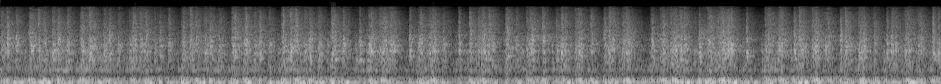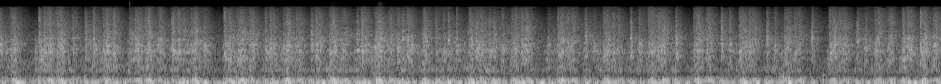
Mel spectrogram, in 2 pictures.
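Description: Deep radial engine running steadily with faint uneven stumbles in the beat now and then, pointing to a slight misfire.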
